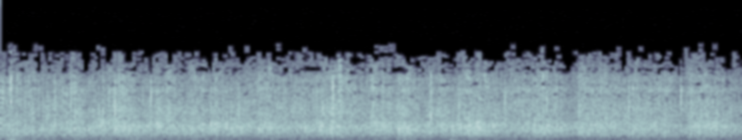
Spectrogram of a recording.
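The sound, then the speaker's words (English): An audience breaks into steady, loud applause, a dense wash of many hands clapping that holds evenly for a few seconds with no voices standing out. “I will give you a hug and while people applause.”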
